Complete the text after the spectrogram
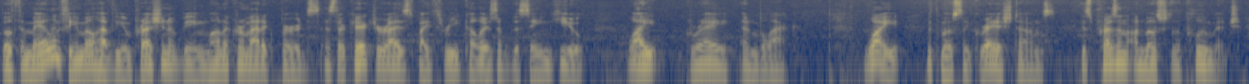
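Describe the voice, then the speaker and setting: A man's voice: fairly low pitch, expressive, normal speed, slight background noise, low-quality recording. A man co-hosting a podcast in casual comedic chat with a wry, dry sense of humor. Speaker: podcast co-host.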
